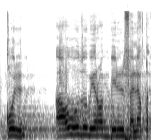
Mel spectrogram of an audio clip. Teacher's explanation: ویسے قاف کے اندر ایک قاف جو ہے وہ اپنے اندر ایک قوی صفت رکھتا ہے، اور جب اس کے اندر وقف کیا جاتا ہے تو قلقلہ اس سے مزید ہوتا ہے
